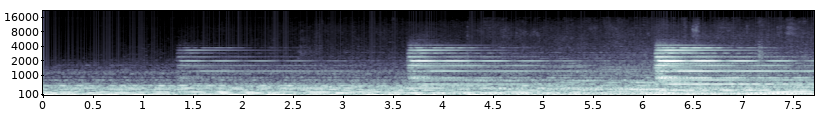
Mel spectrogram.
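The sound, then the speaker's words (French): Church bells ring at the Saint-Jean-Baptiste church in Wavre for a funeral: three loud, evenly spaced bell strikes, each leaving a long, shimmering ring that blends over a steady low rumble. “Ce mardi 5 octobre 1982, les cloches de l'église Saint-Jean-Baptiste résonnent.”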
